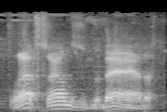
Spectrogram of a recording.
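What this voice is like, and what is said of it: Jolly Santa Claus-like character voice. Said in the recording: “Oh, that was pretty good. ... That was a good impression. ... You sound like Santa Claus.”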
